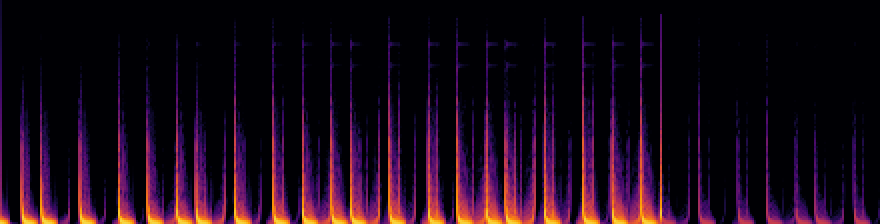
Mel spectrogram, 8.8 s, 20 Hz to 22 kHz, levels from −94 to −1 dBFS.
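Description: From 6.62 s to the end, the audio collapses to a faint remnant, about 33 dB quieter. Nearly all of the sound, background included, all but disappears. This points to one channel inverted. One stereo side has likely had its polarity flipped. When the two sides are combined, the shared content cancels. Only the small difference between the channels survives, which is why the sound turns so weak.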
